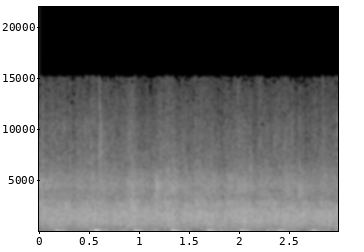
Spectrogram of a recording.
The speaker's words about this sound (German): Wir können einfach mal klatschen für die Leute, die auch gearbeitet haben.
